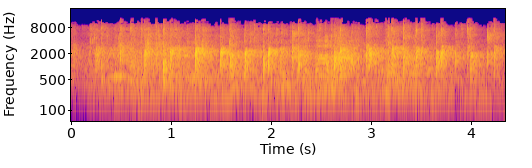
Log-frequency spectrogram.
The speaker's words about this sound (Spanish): Y los cines Yelmo de los Rosales han dicho adiós tras 27 años. Este era el último aplauso del personal.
